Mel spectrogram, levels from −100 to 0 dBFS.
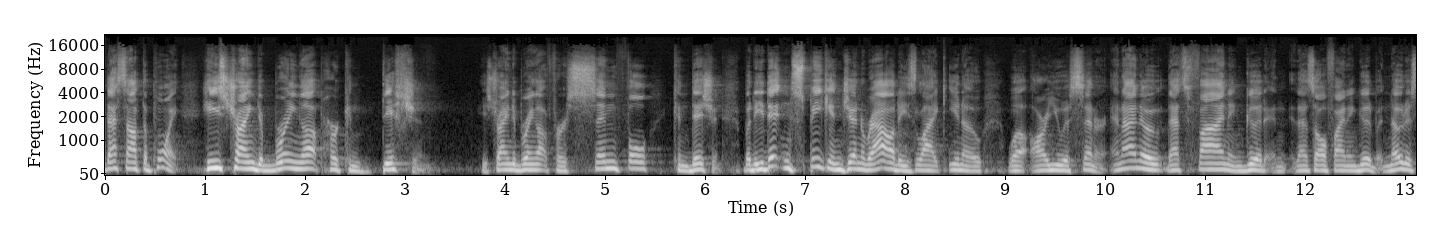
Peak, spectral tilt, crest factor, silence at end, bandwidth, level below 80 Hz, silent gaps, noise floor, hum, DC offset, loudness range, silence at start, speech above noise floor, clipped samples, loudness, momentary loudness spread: -6 dBFS; -5 dB/octave; 16 dB; 0 s; 15.5 kHz; -68 dBFS; none; -58 dBFS; none; under 0.1%; 3 LU; 0 s; 36 dB; under 0.1%; -22 LUFS; 10 LU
